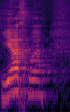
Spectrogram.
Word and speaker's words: Яхве: Оно произносится как Яхве, а в научной литературе, в русской литературе с 19 века начиная, закрепилось произношение Иегова.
